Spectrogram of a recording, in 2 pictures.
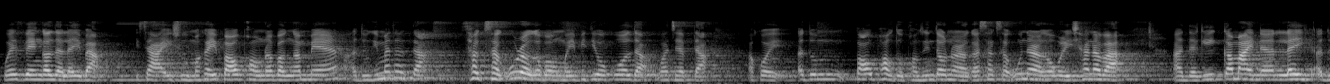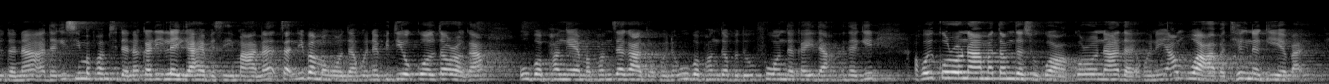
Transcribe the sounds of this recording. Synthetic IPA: west̚beŋɡɐldɐlɐjbɐ | isaisumɐkʰɐjpawpʰawnɐbɐŋɐmːeɐ̰duɡimɐtʰɐk̚tɐ | sɐk̚sɐk̚uɾɐɡɐbawmɐjbʱidiokoldɐwat͡ʃep̚tɐː | kʰojɐdumpawpʰawdopʰawzintawnɐɾɐɡɐsɐk̚sɐk̚unɐɾɐɡɐwaɾisanɐbɐː | dɐɡikɐmajnɐlɐjɐ̰dudɐnɐɐdɐɡisimɐpʰɐmsidɐnɐkɐɾilɐjɡahajbɐsimanɐt͡ʃɐt̚libɐmɐŋondɐɐkʰojnɐbʱidiokoltɐwɾɐɡa | ubɐpʰɐŋemɐpʰɐmzɐɡaduɐkʰojnɐubɐpʰɐŋdɐbɐdupʰondɐkɐjdɐɐdɐɡi | ɐkʰojkoɾonamɐtɐmdɐsukokoɾonadɐːkʰojnɐjamuabɐtʰeŋnɐɡiebaj

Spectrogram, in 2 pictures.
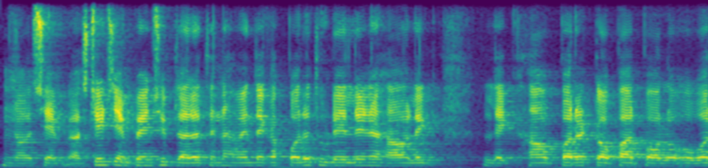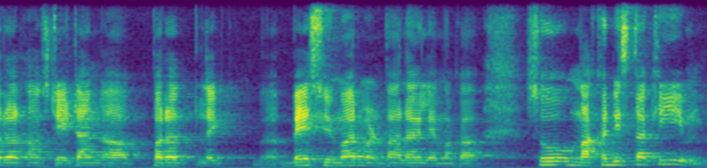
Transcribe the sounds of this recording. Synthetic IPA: ət͡ɕɛ̃sʈeʈ̚t͡ɕɛ̃mpiənɕip̚d͡zʱalət̪ɛnːaɦaʋẽnt̪ekapəɾət̪uɽelenãɦãwlajk | laɪkhãwpəɾət̪̚ʈɔpaɾ̚paʋlooʋəɾɔːlɦãwsʈeʈãnəpəɾət̪laɪk̚ | besumaɾʋəɳpalaɡljam̤aka | somakʰad̪ist̪akiː

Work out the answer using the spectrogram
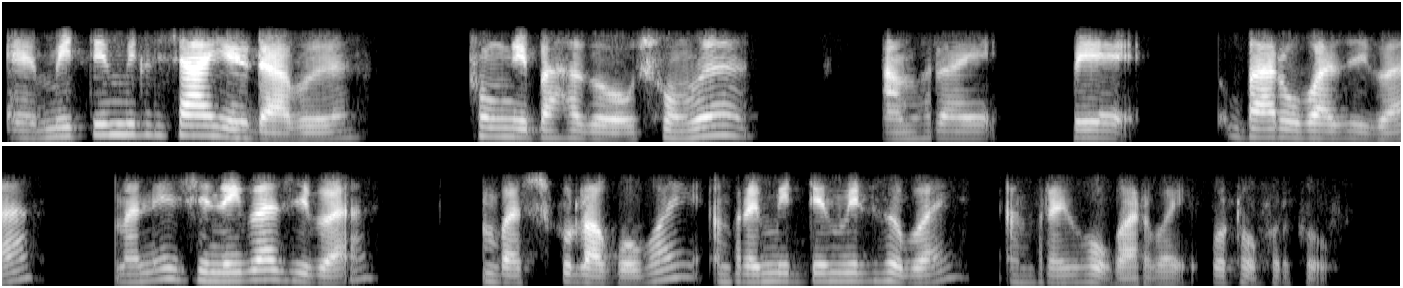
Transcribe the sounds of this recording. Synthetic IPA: emit̚demilzajɯdaβɯ | sʰuŋnibaɦɯɡɯwawsɔŋɯ | amʰɯɾaj | be | baɾɔbaziba | manezinɯjbaziba | ambaskʰulaɡɔbaja̰mpʰɾajmit̚demilɦɯbaja̰mpʰɾajɦɔɡaɾba̰jbɔtʰɔpʰɯɾkʰɯ̰w

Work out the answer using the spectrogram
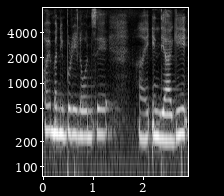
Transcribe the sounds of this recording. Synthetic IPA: ɔjmɐnip̬uɾilonse | indijaɡi

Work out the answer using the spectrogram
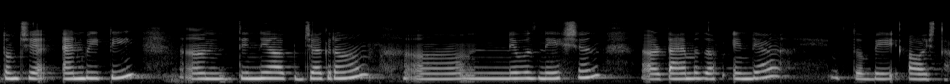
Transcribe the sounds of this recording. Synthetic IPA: t̪umt͡ʃʰienbiːʈiː | d̪injaːkd͡ʒɐɡɾaːm | niʋuzneːʃɐnʈaːjmzɔfiɳɖija | t̪ubiaːʃt̪a

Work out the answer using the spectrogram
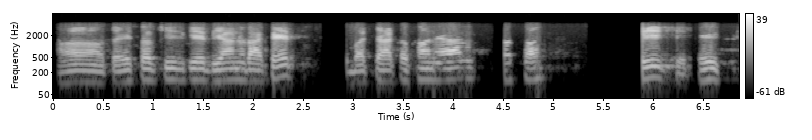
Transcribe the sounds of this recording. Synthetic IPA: ɦãt̪ɔesəb̚t͡ʃid͡ʒked̪ʱjanɾakʰet̪̚ | t̪ɔbətːʃakəkʰənɦen | kəsʰə | ʈʰiːk̚t͡ʃʰɛʈʰiːk̚t͡ʃʰɛ

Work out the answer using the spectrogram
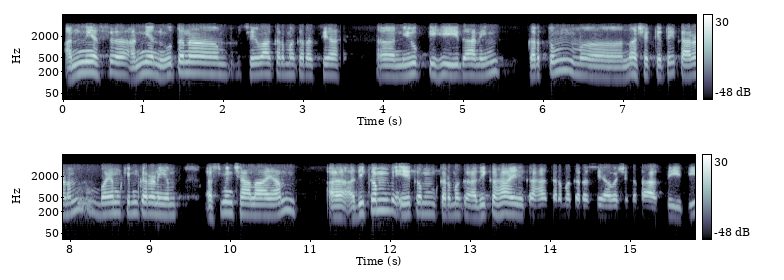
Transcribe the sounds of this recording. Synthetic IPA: ɐ̰njɐsɐnjɐnjuːt̪ɐnɐseːʋaːkɐɾmɐkɐɾɐsjɐ | nijuk̚t̪iɦiːd̪aːniːm | kɐɾt̪um | nɐʃɐkjɐt̪eːkaːɾɐɳɐmʋɐjɐmkimkɐɾɐɳɐjɐm | ɐ̰sminʃaːlaːjaːm̰ | ɐ̰d̪ʱikɐmeːkɐmkɐɾmɐkɐɐd̪ʱikɐɦɐ̆eːkɐɦɐ̆kɐɾmɐkɐɾɐsjɐːʋɐʃjɐkɐt̪aːɐst̪iːt̪i

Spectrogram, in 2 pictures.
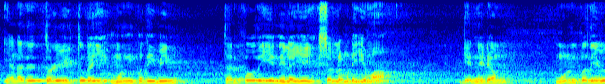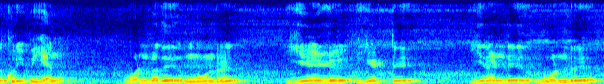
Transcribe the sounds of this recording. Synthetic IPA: ɛnɐðɯt̪ɔɻɪɻt̪ɯrɐɪmʊnpɐðɪʋɪn | t̪ɐrpoːðɪjɐnɪlɐjɐɪsɔlːɐmʊɽɪjɯmaː | ɛnːɪɽɐm | mʊnpɐðɪʋɯkʊrɪpːɯjɛn | ɔnbɐðɯmuːndrɯ | eːɻɯɛʈːɯ | ɪɾɐɳɖɯɔndrɯ

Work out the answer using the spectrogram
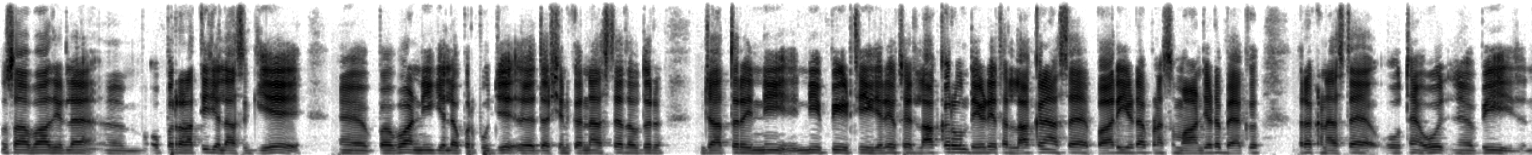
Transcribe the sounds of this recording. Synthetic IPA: ʊsaːbaːd̪d͡ʒeːlɛːʊpːəɾːaːt̪iːd͡ʒəlaːsɡɪeː | pəbaːniːd͡ʒelɛːʊpːəɾpuːd͡ʒeːd̪əɾʃənkəɾnaːəst̪ɛːt̪ãːʊd̪əɾd͡ʒaːt̪əɾɪniːnːiːpiːʈt̪ʰiːd͡ʒeːɽeːʊt̪ʰːẽːlaːkːəɾõːnd̪eːɽeːt̪ʰãːlaːkɾɛ̃ːəst̪ɛːpaːɾiːd͡ʒeːɽaːəpɳaːsəmaːnd͡ʒeːɽaːbɛːk | ɾəkʰːɳaːəst̪ɛːot̪ʰːɛ̃ːoːbiː

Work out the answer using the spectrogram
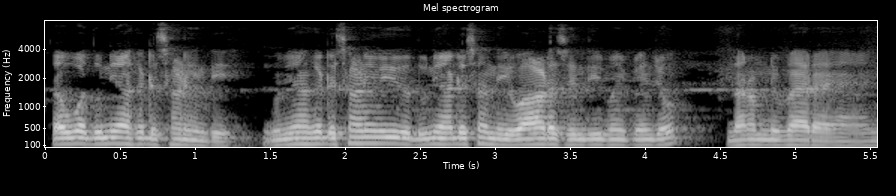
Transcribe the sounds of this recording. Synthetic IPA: t̪ɐʊɦod̪ʊnijakʰeːɗɪsəɽ̃ĩːn̆d̪iː | d̪ʊnijakʰeːɗɪsəɽ̃ĩːnd̪it̪ɐd̪ʊnijaɗɪsə̃nd̪iʋaːɽsɪ̃nd̪ʱimẽpɐ̃ɦɪ̃ɲd͡ʑo | d̪ʱɐɾmnɪbʱaːeɾɐɦeaːɦɪn

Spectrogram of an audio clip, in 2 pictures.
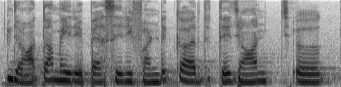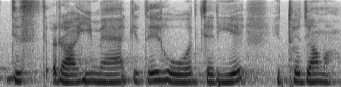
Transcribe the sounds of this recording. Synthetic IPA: d͡ʒãːt̪ãːmeːɾeːpɛːseːɾiːpʰəɳɖkəɾd̪ɪt̪ːeːd͡ʒãːn | d͡ʒɪsɾaːɦiːmɛ̃ːkɪt̪eːɦoːɾd͡ʒəɾɪjeːɪt̪ʰːoːd͡ʒãːʋãː

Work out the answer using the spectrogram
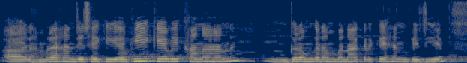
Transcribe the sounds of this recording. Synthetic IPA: ɔːɾɦəmɾaɦənd͡ʒet͡ʃʰɛkiəbʱikeəbʱikʰanaɦən | ɡəɾəmɡəɾəmbənakəɾkeɦənbʱed͡ʒie

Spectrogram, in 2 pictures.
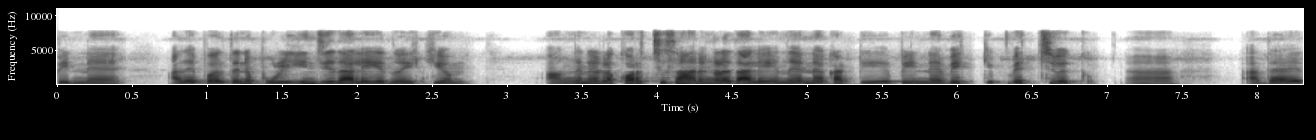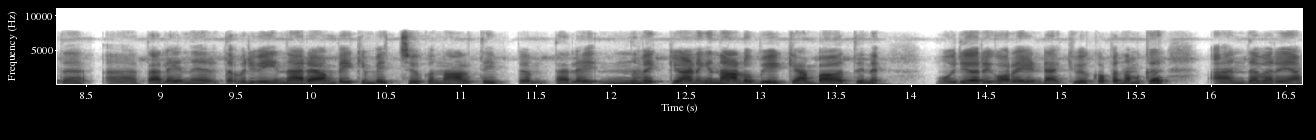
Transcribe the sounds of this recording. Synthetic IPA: pinːe̞ | ɐ̰ðe̞ːpo̞ːlet̪ːɐnːɨpuɭiiɲd͡ʑit̪ɐlɐjenːɨʋe̞kʲːuum | ɐ̰ŋːɐne̞juɭːɐkurɐt͡ɕːɨst̪ʰaːnɐŋːɐɭt̪ɐlɐjenːɨɐnːekɐʈːijpinːe̞ʋekʲːuʋe̞t͡ɕːuʋekʲːum | ɐ̰ðaːjɐðɨt̪ɐlɐjenːoɾuʋejunːaːɾɐɐmbeːkʲːumʋe̞t͡ɕːuʋekʲːumnaːɭɐt̪ːeipːɐmt̪ɐlɐjinːɨʋe̞kʲːuʋaːɳeŋɡilnaːɭubɐjo̞ːɡikʲːaːmbʱaːɣɐt̪ːinɨ | ʔoɾiɐrikurejuɳɖaːkʲːuʋekːumɐpːoːnɐmukːɨend̪ɐpɐrɐjaːm

